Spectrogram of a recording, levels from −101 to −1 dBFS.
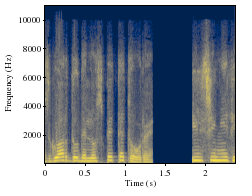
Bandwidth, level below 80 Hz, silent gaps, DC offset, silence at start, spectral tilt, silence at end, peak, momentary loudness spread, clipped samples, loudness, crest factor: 8.6 kHz; -42 dBFS; 1.36-1.84 s; under 0.1%; 0 s; -5 dB/octave; 0 s; 0 dBFS; 9 LU; under 0.1%; -13 LUFS; 12 dB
